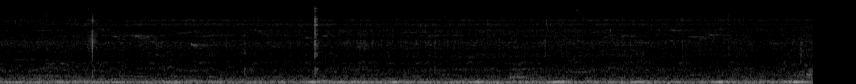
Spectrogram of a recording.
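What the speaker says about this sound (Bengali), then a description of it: "এবার বড়াগুলো একটু ভাজা হোক" Drumstick flower fritters fry steadily in hot oil, a continuous close sizzle with soft bubbling crackle and a few sharp ticks, no voices.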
